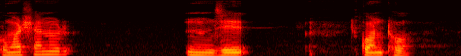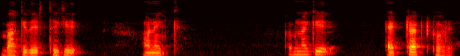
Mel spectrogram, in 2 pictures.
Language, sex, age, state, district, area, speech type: Bengali, male, 18-30, West Bengal, North 24 Parganas, urban, spontaneous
